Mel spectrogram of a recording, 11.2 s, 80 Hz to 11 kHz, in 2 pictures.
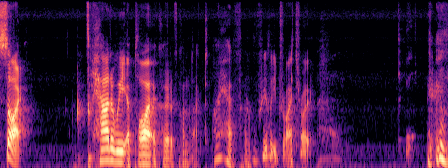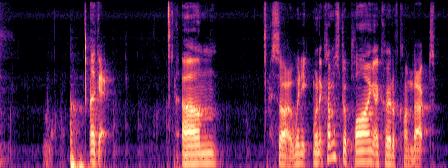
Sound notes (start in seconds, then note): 5.0 coughs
